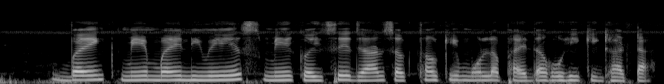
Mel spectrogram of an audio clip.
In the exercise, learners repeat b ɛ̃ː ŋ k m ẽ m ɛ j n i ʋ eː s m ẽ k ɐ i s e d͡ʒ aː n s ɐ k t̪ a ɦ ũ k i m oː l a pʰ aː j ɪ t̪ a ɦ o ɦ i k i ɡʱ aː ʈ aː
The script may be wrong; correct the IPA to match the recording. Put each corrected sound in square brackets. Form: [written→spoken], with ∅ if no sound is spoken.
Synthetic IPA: b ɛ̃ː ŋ k m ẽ m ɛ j n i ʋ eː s m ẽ k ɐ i s e d͡ʒ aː n s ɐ k t̪ a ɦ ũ k i m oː l a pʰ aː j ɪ [t̪→d̪] a ɦ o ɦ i k i ɡʱ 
